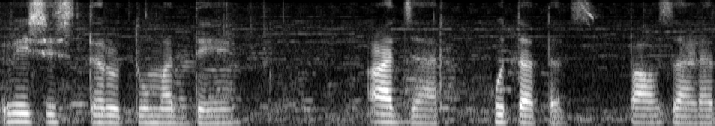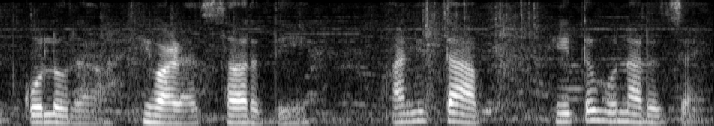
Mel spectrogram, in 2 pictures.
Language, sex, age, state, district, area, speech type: Marathi, female, 45-60, Maharashtra, Washim, rural, spontaneous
